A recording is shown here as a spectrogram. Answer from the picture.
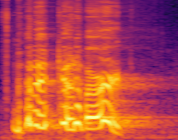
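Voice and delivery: high, drawn-out complaint; mock whining worrier. Preacher voicing a worried listener, high and whiny. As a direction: whine that it might hurt. Worrier voiced in back and forth.

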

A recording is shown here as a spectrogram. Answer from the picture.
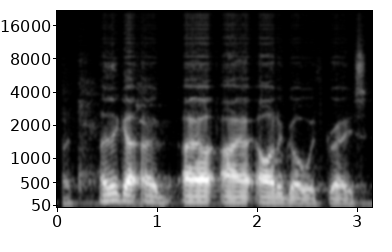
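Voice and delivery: a lightly voiced, soft, halting churchgoer; hesitant listener. Preacher voicing a reluctant churchgoer, soft and halting. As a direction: stammer it out like someone reluctantly giving in.

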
